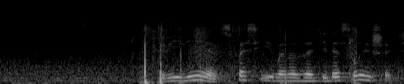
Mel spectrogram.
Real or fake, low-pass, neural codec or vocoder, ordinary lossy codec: real; 7.2 kHz; none; none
